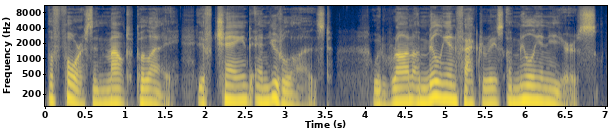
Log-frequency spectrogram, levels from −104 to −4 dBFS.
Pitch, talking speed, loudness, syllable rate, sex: 130 Hz, 145 wpm, -17 LUFS, 4.4 syllables/s, male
